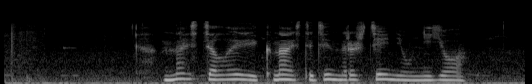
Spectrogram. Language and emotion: Russian, positive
